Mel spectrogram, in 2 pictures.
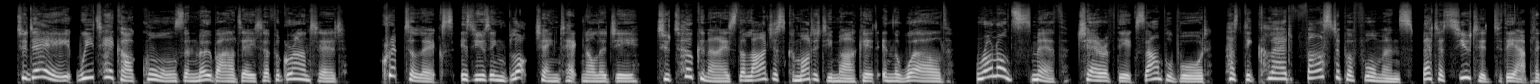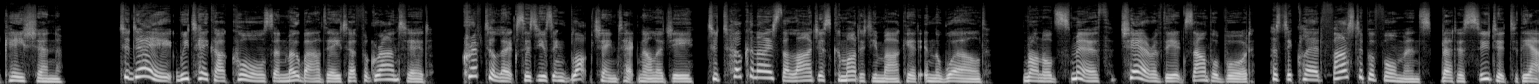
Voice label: british mid atlantic us accents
